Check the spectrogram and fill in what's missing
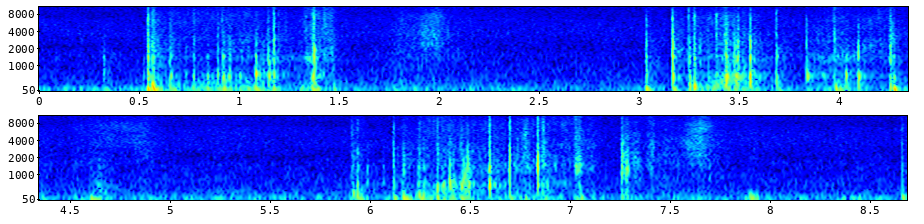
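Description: Long green fake nails scratch and grip the sides of a small clear plastic jar with a white lid, full of blue gel beads. Three quiet bursts of crisp, clicky tapping and crinkly scratching, with sharp bright ticks, come between short pauses.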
